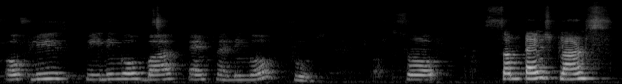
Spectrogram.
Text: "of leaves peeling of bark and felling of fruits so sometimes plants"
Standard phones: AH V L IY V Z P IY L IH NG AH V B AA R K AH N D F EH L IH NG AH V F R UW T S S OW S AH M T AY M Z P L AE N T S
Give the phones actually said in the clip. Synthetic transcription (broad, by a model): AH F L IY Z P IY L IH NG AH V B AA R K AH N D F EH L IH NG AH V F R UW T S S OW S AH M T AY M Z P L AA N T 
